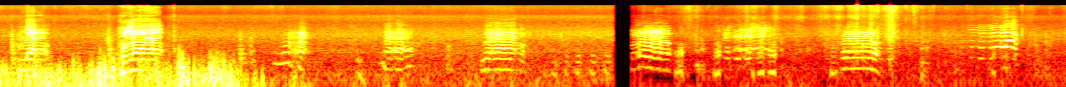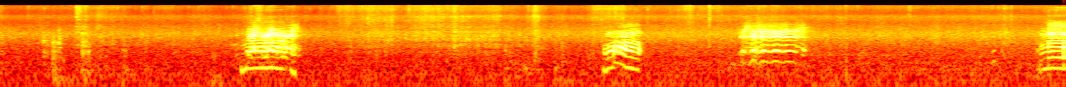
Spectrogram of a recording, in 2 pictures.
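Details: Javanese goats crossbred with Boer: a person talks briefly over rumbling noise, then a long series of quavering nasal bleats, some faint and some loud, comes at irregular intervals of one to three seconds.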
